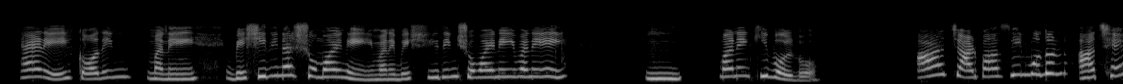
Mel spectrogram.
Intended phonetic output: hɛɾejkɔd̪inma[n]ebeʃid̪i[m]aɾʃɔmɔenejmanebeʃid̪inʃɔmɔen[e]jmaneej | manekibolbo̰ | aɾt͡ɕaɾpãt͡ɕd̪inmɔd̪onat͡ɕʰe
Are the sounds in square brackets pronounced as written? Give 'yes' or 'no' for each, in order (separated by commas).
yes, no, yes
